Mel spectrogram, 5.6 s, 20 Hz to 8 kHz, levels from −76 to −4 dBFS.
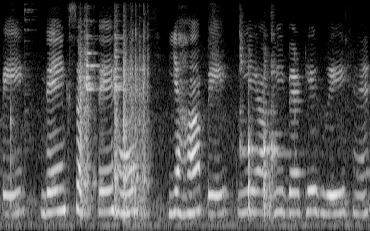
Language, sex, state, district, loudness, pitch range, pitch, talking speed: Hindi, male, Haryana, Charkhi Dadri, -18 LUFS, 255-275 Hz, 265 Hz, 120 wpm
